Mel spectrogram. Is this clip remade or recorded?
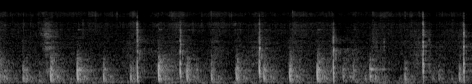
recorded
